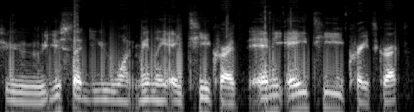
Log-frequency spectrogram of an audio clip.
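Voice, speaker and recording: Low-voiced man on a walkie-talkie, clipped call-and-response radio chatter. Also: moderate pace. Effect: over a walkie-talkie radio. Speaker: squad radio caller. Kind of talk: terse military radio calls. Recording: dull walkie-talkie radio with faint noise.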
